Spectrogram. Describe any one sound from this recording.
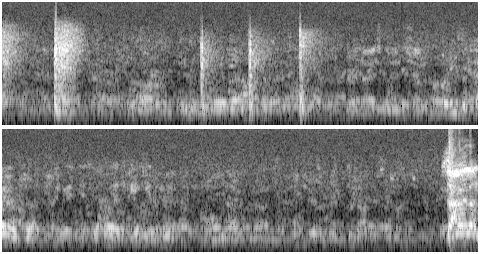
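A crowd murmurs and chatters in a room.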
